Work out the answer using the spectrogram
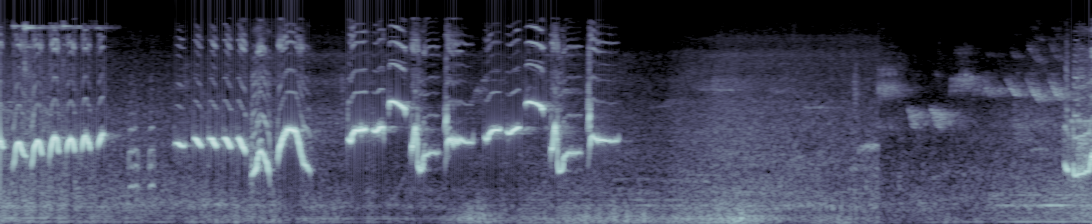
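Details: White-rumped shama in the morning, played to get a quiet bird singing loudly: a rapid trill of repeated looping whistles, then swooping and level notes for six seconds, then softer distant calls.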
